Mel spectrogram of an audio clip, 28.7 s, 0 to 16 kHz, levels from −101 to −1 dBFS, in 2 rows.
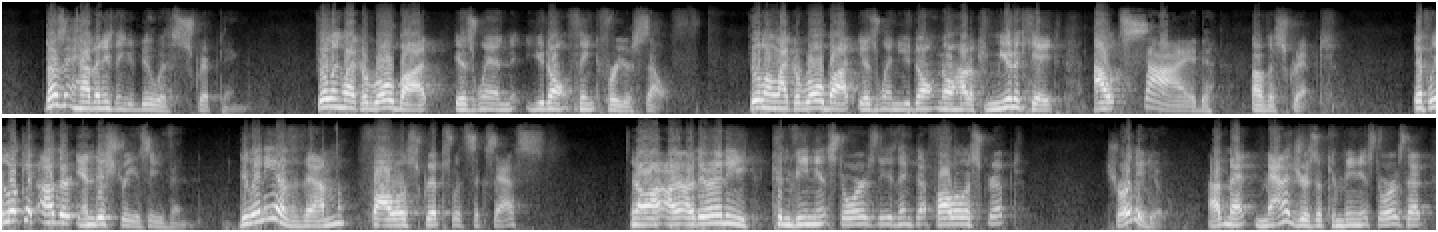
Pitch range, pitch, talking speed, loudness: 175-220 Hz, 200 Hz, 155 wpm, -17 LUFS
